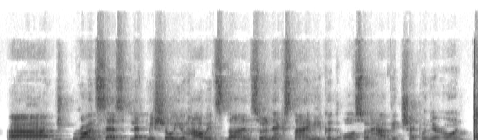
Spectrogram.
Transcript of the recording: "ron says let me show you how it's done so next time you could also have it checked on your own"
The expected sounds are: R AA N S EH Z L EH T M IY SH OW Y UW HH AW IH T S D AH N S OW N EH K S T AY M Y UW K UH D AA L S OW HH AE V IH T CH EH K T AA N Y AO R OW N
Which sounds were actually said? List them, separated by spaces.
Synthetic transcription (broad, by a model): R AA N S EH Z L EH T M IY SH OW Y UW HH AW IH T S D AH N S OW N EH K S T AY M Y UW K UH D AA L S OW HH AE V IH T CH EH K AA N Y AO R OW N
